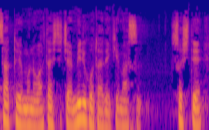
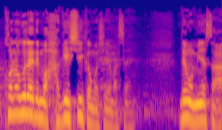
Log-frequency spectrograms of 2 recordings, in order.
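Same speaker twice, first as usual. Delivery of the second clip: ordinary delivery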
